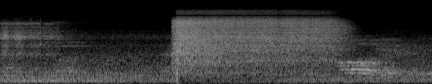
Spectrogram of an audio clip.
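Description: Compressed air hissing from a small hand-operated air valve on a spring-return pneumatic rotary actuator. It starts sharply with a click about two seconds in, runs for about a second and a half and then stops.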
